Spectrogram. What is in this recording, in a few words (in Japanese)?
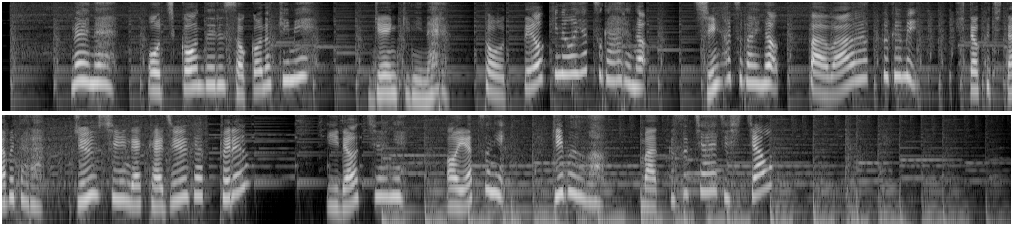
新発売グミ：ポップ 親しみ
